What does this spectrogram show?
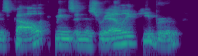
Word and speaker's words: Gal: profile gal of my first name is gaul it means an israeli hebrew a wave in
